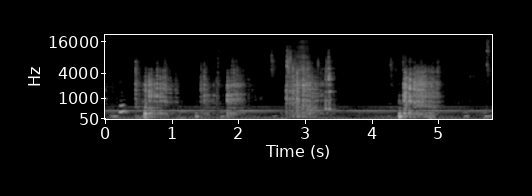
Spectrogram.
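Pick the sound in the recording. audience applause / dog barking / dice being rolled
dice being rolled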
